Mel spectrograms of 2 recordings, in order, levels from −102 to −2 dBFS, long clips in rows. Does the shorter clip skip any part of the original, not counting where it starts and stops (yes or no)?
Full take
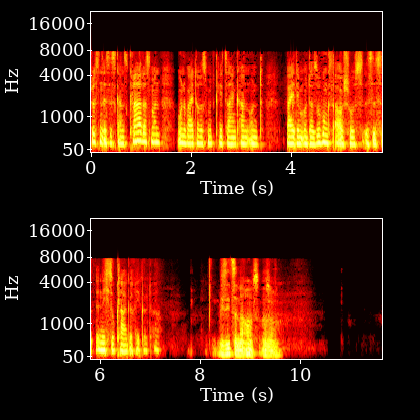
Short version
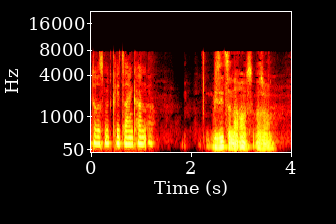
yes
